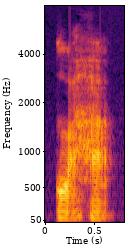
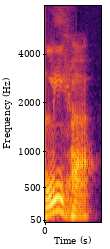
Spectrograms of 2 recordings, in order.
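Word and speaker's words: لها: Nah, kemudian di sini ada laha. Li-nya huruf jer, hanya domir mutasil sebagai majrur. Li itu huruf jer. Kalau nyambung dengan domir mutasil maka dibacanya la. Bukan liha. tetapi laha.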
